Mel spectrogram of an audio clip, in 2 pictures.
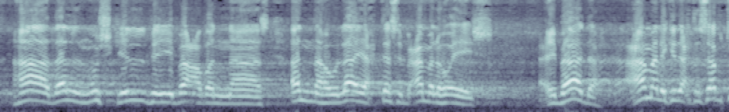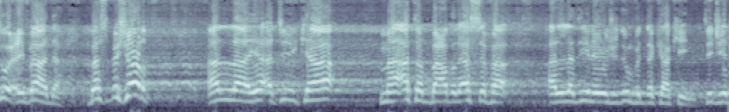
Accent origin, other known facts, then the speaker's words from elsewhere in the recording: Al-Qassim, Saudi Arabia; عندنا في القصيم يقول مالي شغل.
